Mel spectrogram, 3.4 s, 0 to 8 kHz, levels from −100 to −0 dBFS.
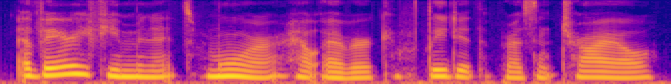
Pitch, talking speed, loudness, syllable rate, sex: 185 Hz, 180 wpm, -17 LUFS, 5.8 syllables/s, female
